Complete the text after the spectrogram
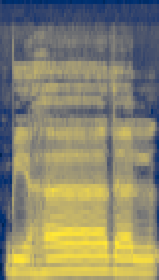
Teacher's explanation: ہا کو کھینچ کر پڑھیں گے 1 الف کے برابر، مد اصلی ہے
